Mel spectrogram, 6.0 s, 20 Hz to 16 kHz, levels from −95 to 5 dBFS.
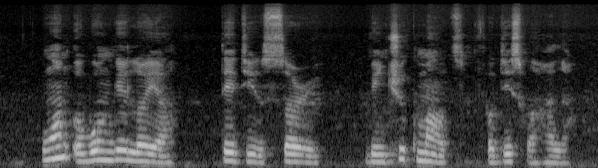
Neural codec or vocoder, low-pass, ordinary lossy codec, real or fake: none; 14.4 kHz; none; real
